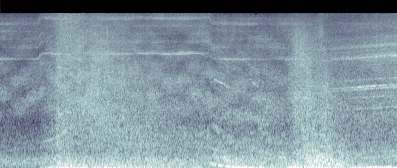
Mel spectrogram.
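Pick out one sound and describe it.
A spaceship engine roars with a deep, steady rumble.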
